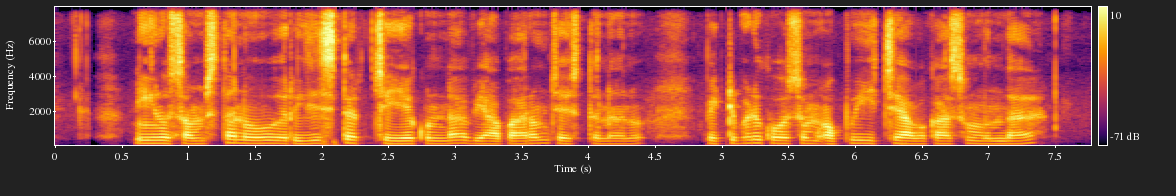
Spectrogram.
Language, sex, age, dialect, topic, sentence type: Telugu, male, 18-24, Utterandhra, banking, question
